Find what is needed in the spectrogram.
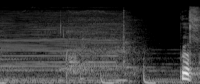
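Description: WMark NG-208 cordless hair clipper running with a dense, high buzz from its motor and blade, stopping a little over a second in. It is running on a battery that is not fully charged and measures 5,735 RPM.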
